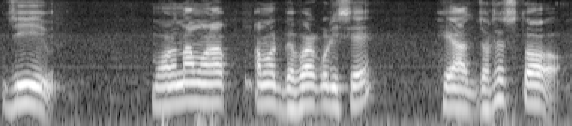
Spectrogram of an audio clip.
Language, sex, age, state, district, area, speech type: Assamese, male, 45-60, Assam, Darrang, rural, spontaneous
